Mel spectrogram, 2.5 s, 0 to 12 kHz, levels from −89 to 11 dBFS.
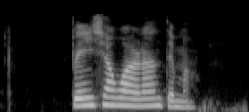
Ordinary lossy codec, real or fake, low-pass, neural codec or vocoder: Opus, 64 kbps; fake; 7.2 kHz; codec, 16 kHz, 4 kbps, X-Codec, WavLM features, trained on Multilingual LibriSpeech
